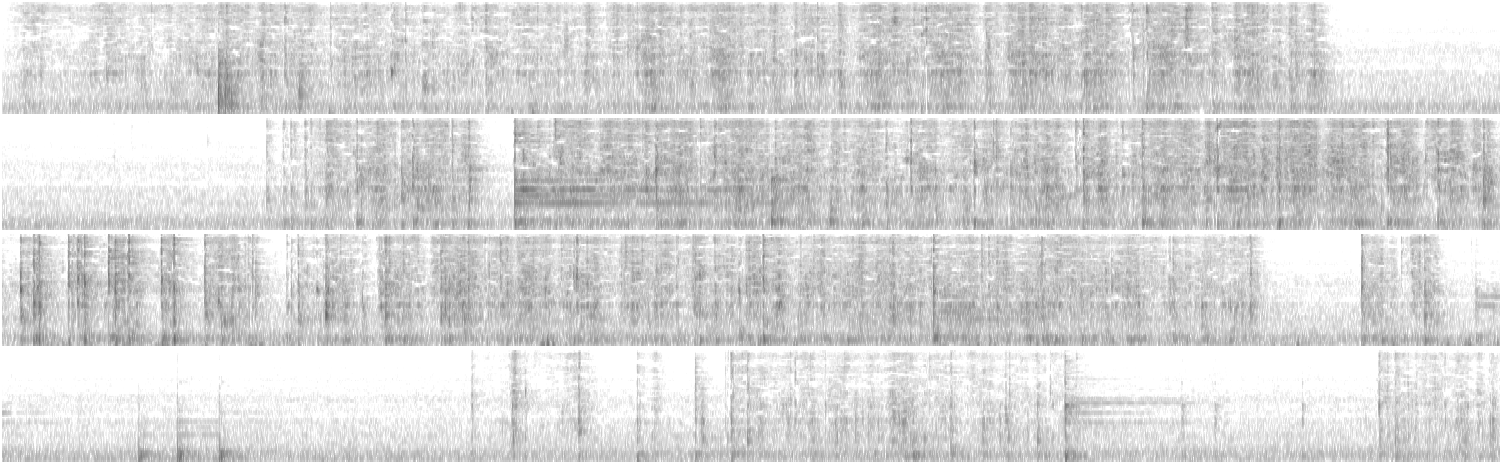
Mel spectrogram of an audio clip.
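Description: Stirring in a stainless-steel mixing bowl: a utensil scraping and clicking against the metal as a liquid mixture and then flour are mixed. There is a short pause about seven seconds in, the busiest stretch is in the middle, and near the end it thins to scattered taps.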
